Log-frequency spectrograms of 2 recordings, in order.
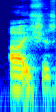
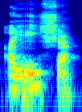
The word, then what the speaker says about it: Aisha: And he even told Chantal how to pronounce Aisha's name properly, because Chantal was saying Aisha. No, it's Aisha.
